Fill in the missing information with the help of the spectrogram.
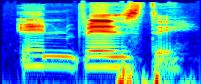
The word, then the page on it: en vez de: spanish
